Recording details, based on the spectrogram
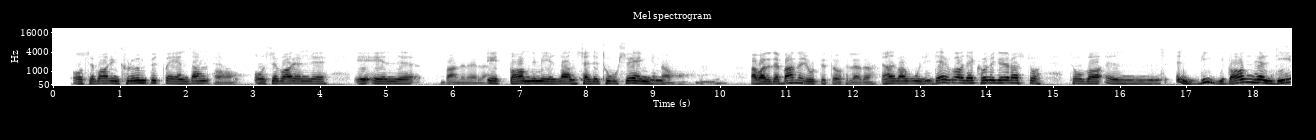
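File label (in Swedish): Högsjö Ångermanland, dialekter; Folkminnen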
